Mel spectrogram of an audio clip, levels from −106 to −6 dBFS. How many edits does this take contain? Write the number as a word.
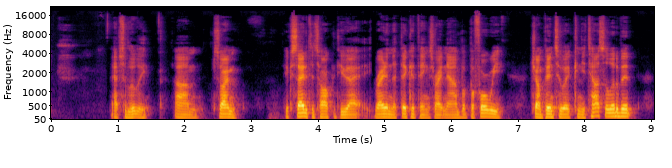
one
